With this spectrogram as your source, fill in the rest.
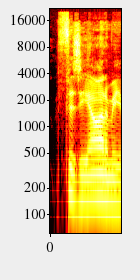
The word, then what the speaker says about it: physiognomy: Physiognomy, I think, is like parts of the face and body. Physiognomy? Physiognomy, that's what I'm looking for. There's a lot of silent letters in that one.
